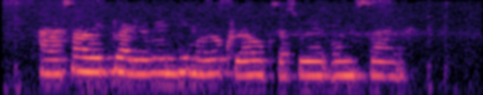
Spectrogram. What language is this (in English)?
Ganda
